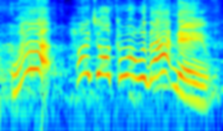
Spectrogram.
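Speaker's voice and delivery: high, loud incredulous what; outraged disbelief at the nickname; indignant surprise. Retold or imitated. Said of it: "I'm like".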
